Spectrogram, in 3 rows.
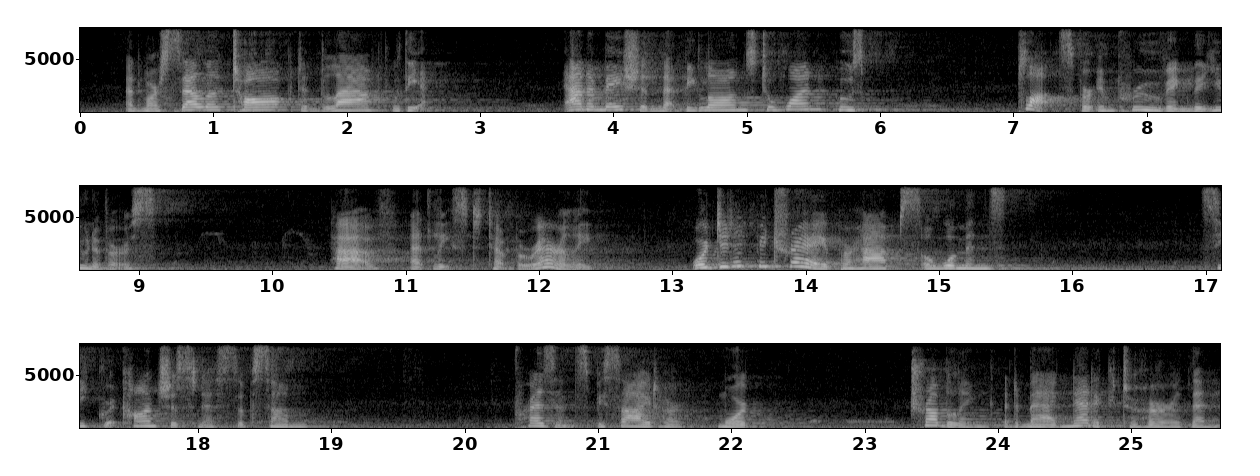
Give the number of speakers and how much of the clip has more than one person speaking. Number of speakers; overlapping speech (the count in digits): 1, no overlap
